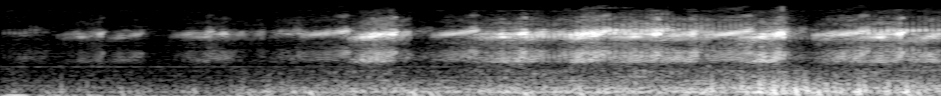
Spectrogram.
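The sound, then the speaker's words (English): Frogs croak in a steady chorus of many rapid, pulsing calls that repeat without pause throughout, growing slightly louder toward the end. “So many of you have written to tell me how you love the frogs as much as we do.”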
